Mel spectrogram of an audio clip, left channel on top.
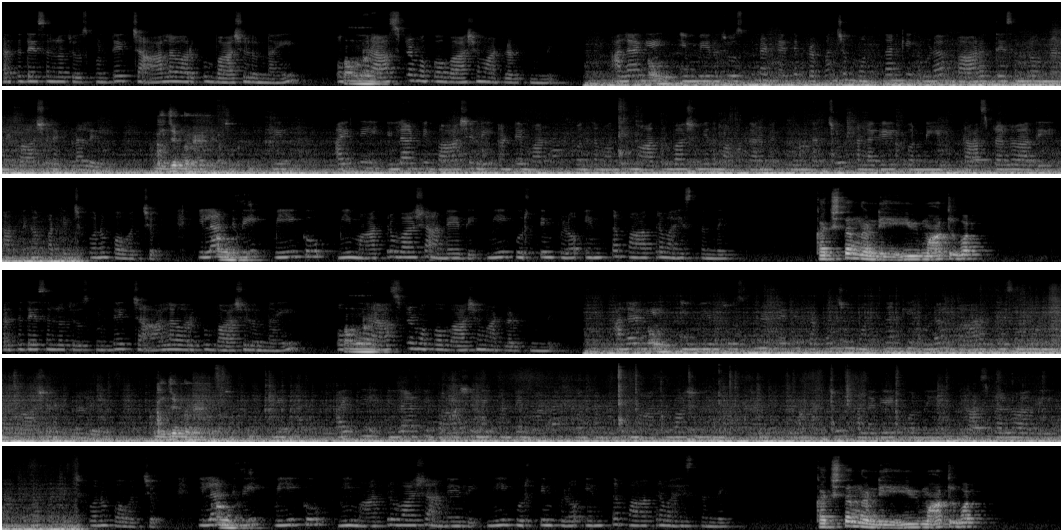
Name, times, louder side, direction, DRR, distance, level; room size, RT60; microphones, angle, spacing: voice 1, 0.0-2.9 3.3-5.5 6.1-11.7 13.3-13.4 13.9-16.0 16.3-28.4, left 1 dB, 40° left, 4 dB, 1.3 m, -39 dB
voice 2, 3.4-3.7 6.5-6.7 12.1-13.0 23.3-23.6 29.3-30.8, equal, 10° left, 4 dB, 0.8 m, -27 dB
sound 1, 5.8-22.0, right 1 dB, 70° right, 1.5 m, -27 dB
10.0 x 4.8 x 2.9 m, 0.41 s
head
